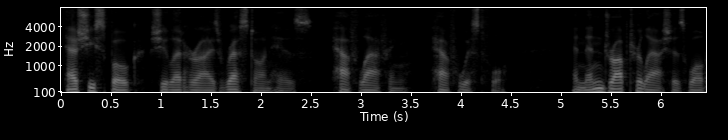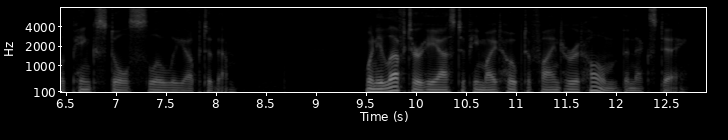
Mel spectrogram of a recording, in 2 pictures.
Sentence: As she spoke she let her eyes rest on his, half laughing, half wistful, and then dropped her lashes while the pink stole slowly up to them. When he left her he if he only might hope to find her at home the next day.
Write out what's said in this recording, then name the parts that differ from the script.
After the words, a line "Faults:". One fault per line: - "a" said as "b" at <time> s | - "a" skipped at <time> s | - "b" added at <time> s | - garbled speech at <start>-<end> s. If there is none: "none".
As she spoke she let her eyes rest on his, half laughing, half wistful, and then dropped her lashes while the pink stole slowly up to them. When he left her he asked if he might hope to find her at home the next day.
Faults:
- "asked" added at 10.2 s
- "only" skipped at 10.6 s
